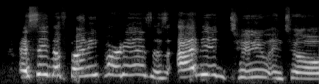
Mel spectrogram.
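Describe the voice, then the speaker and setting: Recorded with a dry, close sound and no echo, a woman speaks with an American accent. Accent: Southern US accent, toned down. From US South. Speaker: live stream co-host. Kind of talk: casual live stream chat.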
